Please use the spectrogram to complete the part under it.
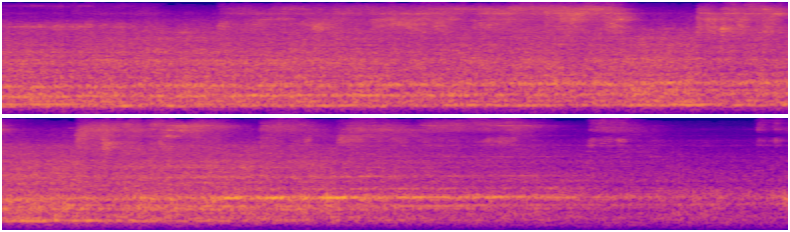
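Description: A train's motors whine steadily as it passes.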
